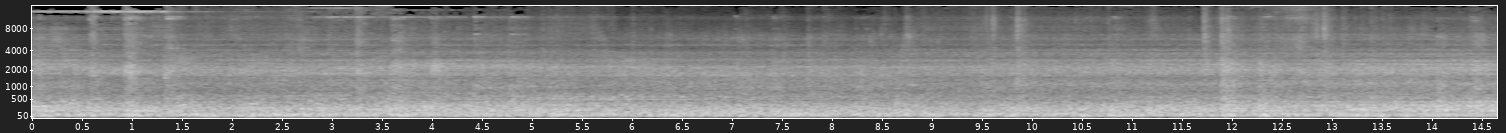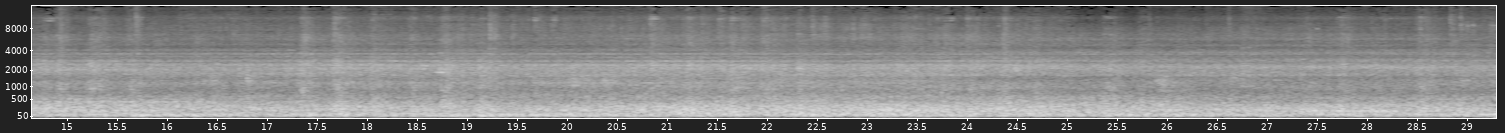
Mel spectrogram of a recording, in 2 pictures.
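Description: Container freight train's loaded flat wagons rolling past in a steady rumble, with light clicks of wheels over rail joints.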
